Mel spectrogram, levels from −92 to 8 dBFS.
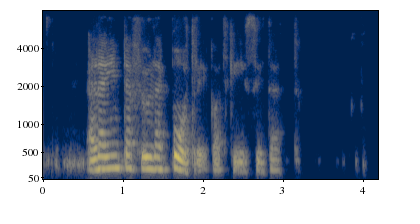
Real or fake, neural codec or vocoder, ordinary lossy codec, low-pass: real; none; Opus, 32 kbps; 7.2 kHz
